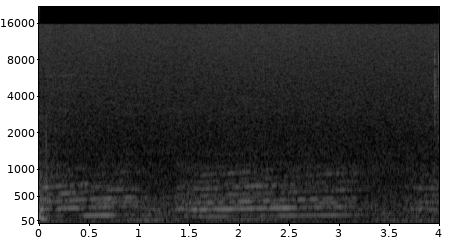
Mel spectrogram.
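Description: Faint, low, sustained pitched tones, each held for about half a second to a second with slight bends in pitch.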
